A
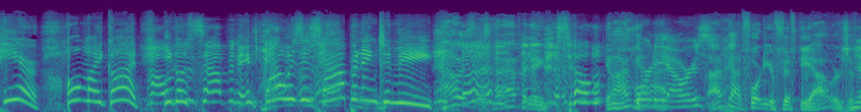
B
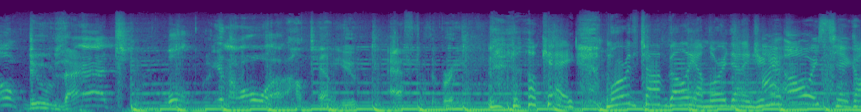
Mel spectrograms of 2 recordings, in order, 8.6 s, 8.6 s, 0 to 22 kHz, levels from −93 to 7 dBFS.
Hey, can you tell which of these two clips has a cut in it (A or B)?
A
